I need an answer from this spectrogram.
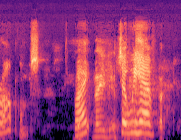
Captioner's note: laughs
